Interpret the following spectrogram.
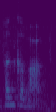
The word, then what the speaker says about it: Funko Pop: I said it right this time, Funko Pop.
